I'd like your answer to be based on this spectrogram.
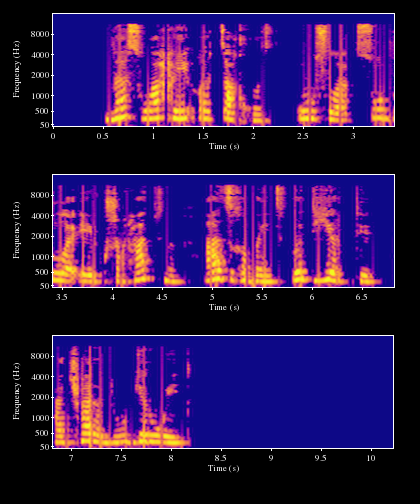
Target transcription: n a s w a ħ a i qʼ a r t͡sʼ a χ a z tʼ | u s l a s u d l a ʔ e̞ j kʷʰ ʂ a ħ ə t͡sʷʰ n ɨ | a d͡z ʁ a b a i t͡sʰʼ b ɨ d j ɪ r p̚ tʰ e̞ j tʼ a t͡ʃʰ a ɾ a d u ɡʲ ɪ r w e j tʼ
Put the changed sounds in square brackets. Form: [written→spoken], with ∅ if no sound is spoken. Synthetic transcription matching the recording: n a s w a ħ a i qʼ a r t͡sʼ a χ a z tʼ | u s l a s u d l a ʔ e̞ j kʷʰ ʂ a ħ [ə→a] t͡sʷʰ n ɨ | a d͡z ʁ a b a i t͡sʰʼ b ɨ d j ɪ r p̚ tʰ e̞ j tʼ a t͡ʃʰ a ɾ a d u ɡʲ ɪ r w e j tʼ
